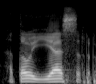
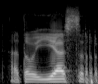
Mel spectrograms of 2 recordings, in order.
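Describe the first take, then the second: The two takes are said the same way.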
